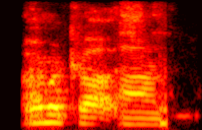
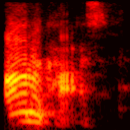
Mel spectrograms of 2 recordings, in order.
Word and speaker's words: Armacost: AR um AR armos arm I always mispronounce it armacost armacost yes armacost uh for all of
